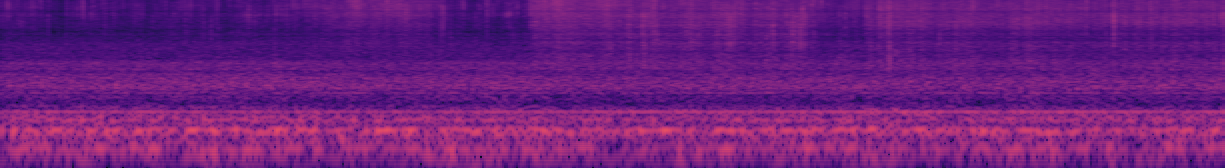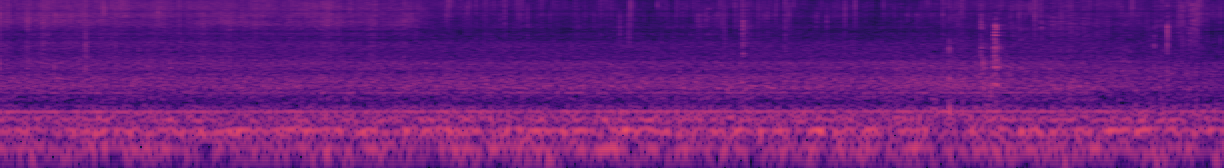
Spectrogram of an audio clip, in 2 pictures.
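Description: Food sizzling as it fries in a pan, a steady crackling hiss that grows louder about four seconds in and eases again later, over a steady low hum.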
